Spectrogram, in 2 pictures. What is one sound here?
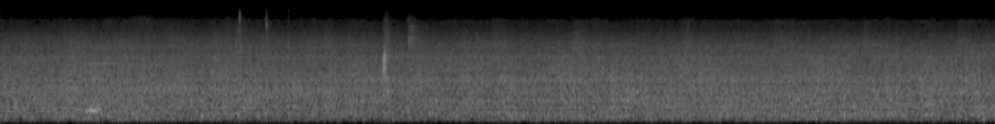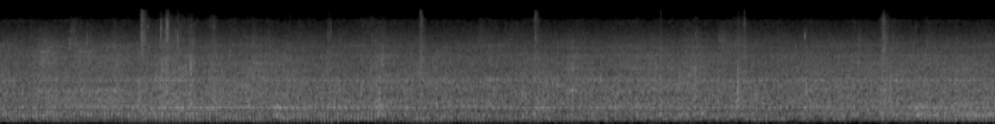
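Monkeys rustle softly as they groom each other.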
